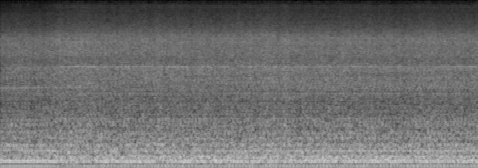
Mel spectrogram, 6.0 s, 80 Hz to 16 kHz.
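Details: International 1440 combine after replacing the feeder belt and pulley, with the head engaged: a loud, steady drone with an even low hum and no knocks, slapping or squeal at constant speed. The drive is running healthy. Normal running.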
